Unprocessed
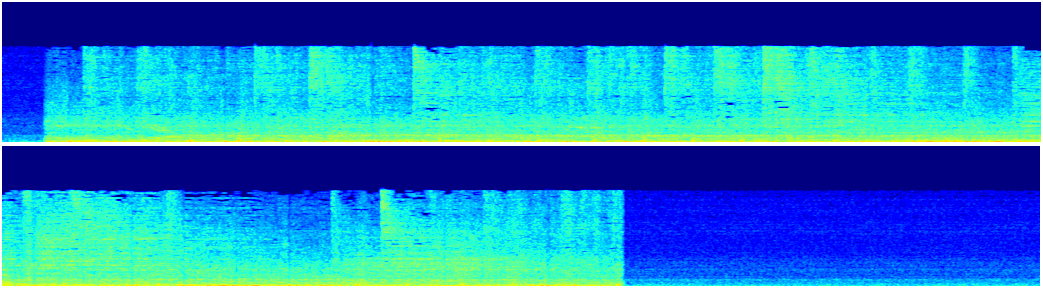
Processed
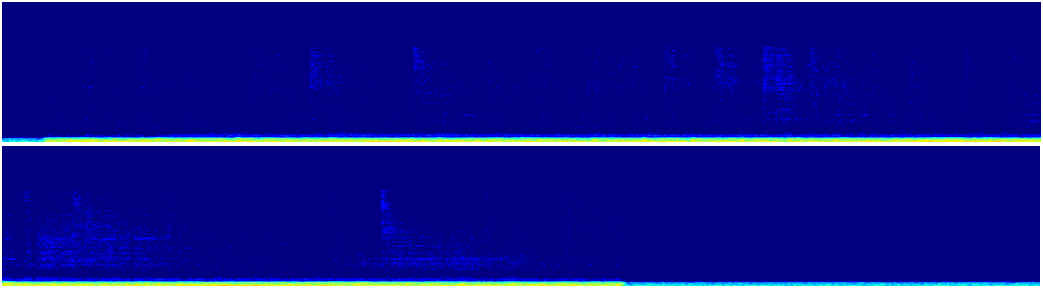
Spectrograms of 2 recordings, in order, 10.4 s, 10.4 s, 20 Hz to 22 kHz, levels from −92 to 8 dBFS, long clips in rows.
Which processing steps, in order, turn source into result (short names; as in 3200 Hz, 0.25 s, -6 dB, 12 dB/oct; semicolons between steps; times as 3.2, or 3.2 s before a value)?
elliptic low-pass 570 Hz, stop band 40 dB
